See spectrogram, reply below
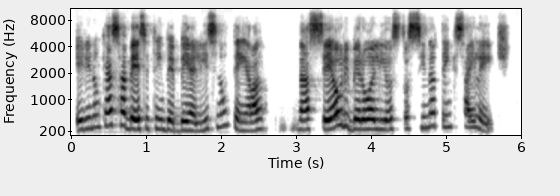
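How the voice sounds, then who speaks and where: High-voiced Brazilian woman explaining. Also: a little fast, dark tone. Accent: Brazilian Portuguese. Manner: didactic, poses questions then answers them. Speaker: speech therapist, podcast guest. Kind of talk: conversational expert explanation.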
